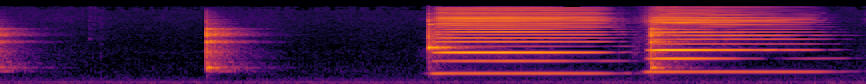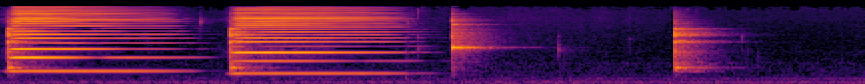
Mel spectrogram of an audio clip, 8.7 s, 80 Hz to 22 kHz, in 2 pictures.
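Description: Diatonic harmonica in C playing four one-beat notes in time with a metronome at 54 beats per minute: hole 4 blow, hole 4 draw, hole 5 blow, hole 4 blow (C, D, E, back to C). Each note lasts about a second and fades. Short metronome beeps mark the beat about a second apart, heard alone once before the first note and twice after the last.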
